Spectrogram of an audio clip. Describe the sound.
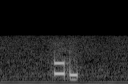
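Two short electronic telephone beeps come in quick succession, the second slightly lower, over a faint steady hum on a phone line.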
